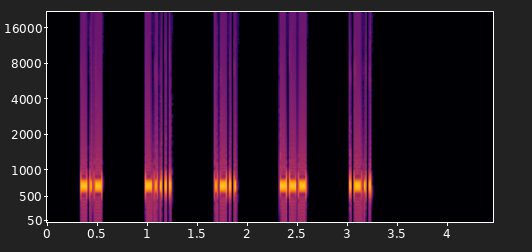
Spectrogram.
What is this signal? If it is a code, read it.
Morse code, heard as a keyed tone, about 53 wpm, spaced as for 17 wpm, 700 Hz. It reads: K6LOL
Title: USA Call Signs - 5 Characters - 6x Character Spacing - 50wpm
